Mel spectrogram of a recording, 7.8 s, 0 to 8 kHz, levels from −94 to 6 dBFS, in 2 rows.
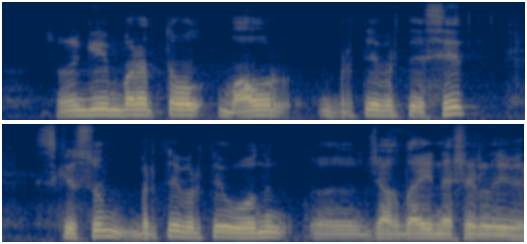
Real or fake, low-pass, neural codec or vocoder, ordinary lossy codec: real; none; none; none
